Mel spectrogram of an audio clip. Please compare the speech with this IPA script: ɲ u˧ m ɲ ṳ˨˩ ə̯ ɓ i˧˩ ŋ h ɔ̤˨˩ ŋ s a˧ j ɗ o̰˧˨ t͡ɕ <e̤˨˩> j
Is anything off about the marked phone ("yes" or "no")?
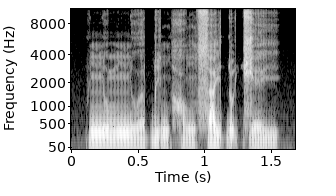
no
